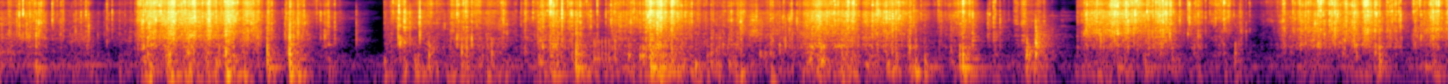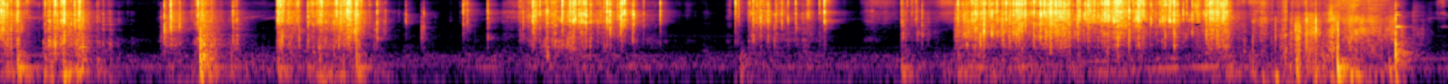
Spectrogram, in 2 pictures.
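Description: Wrappers of individually wrapped Ferrero Raffaello candies crinkling as they are handled, in repeated spells of a second or several, with short pauses between.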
